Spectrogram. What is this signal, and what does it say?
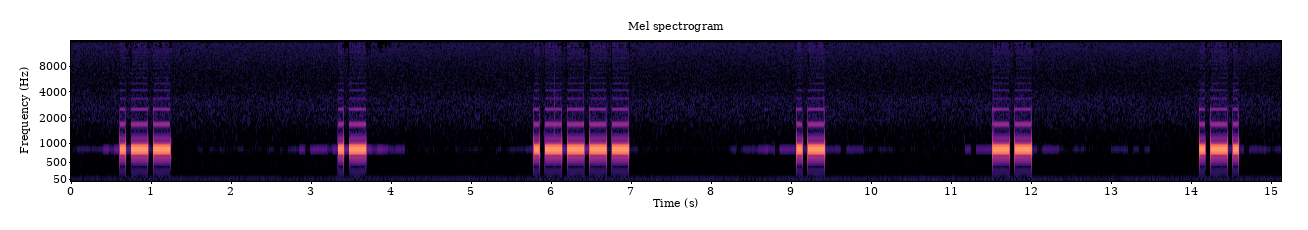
Morse code, heard as a keyed tone, about 17 wpm, spaced as for 4 wpm, 840 Hz. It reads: WA1AMR
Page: Farnsworth Spacing: 15WPM Character speed Spaced at 5WPM.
